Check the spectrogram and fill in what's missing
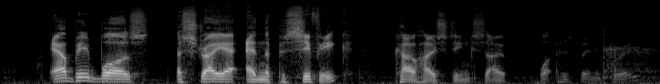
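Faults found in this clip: Sample clock jitter, 1.26 to 5.26 s: hiss and roughness riding on the signal, strongest on loud, bright passages and gone in gaps. Converter clock wandering by a few microseconds, error roughly 30 dB down. Spectrogram: broadband haze tracking high-frequency energy.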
